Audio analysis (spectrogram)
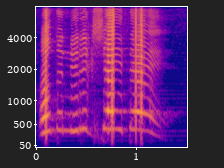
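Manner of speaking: loud, high proclamation building to a long cry; rousing pulpit climax; full-force preaching. Real, not acted. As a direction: preach to the rafters, ending on a held shout. Preaches the rising of believers.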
